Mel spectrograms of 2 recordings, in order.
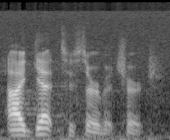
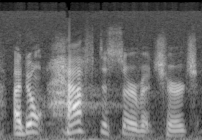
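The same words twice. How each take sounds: First: "get" held and leaned on, "I get to serve at church", falling; stress on get. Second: "have" punched, "I don't have to serve at church"; stress on have. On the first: Pastor contrasting duty with privilege, stressing get. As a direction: land on get as a gift. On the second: Pastor contrasting duty with privilege, stressing have. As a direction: hit the word have as the burden. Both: Shown as a demonstration. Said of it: "Listen to this".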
